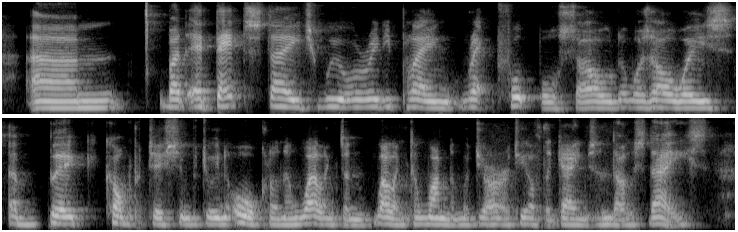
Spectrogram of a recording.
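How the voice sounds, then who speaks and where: A woman speaks with a New Zealand accent at fairly low pitch and a moderate pace. Her intonation stays fairly even, with hardly any pauses. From Netherlands, then New Zealand from childhood. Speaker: retired footballer. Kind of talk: interview. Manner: hesitant, many fillers.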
